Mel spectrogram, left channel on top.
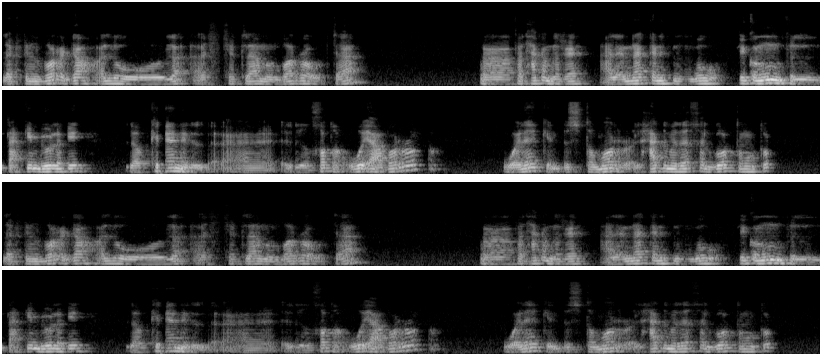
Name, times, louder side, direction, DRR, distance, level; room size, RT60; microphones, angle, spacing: voice 1, 0.0-3.6 4.8-9.1 9.5-12.6 13.2-15.8, left 4 dB, 75° left, 0.5 m, -22 dB
2.8 x 2.0 x 3.4 m
head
